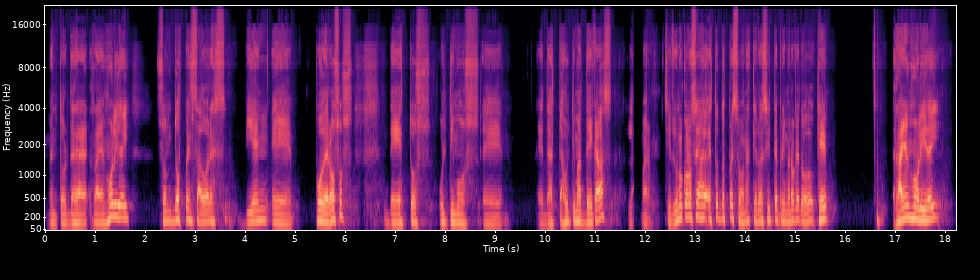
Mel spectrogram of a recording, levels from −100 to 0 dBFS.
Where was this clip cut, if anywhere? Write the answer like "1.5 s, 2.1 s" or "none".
11.8 s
